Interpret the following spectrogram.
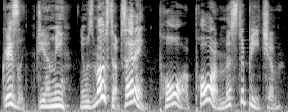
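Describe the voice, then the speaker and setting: A woman's voice: medium pitch, wildly swooping pitch, normal speed, a little hiss or hum. A woman voicing a fussy, gossiping male spirit shopkeeper who fawns and trails off as he talks. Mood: mournful. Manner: gossipy, fawning, hesitant. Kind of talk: reading a novel aloud.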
